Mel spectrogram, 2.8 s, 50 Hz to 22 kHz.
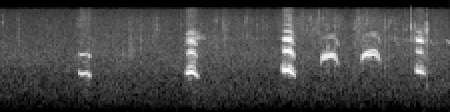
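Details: Osprey bringing a fish to nest 3 on 27 June 2022 and following the feeding: a series of six high, clear whistled chirps, the last several slurred and arched, spaced about half a second apart.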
